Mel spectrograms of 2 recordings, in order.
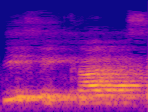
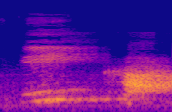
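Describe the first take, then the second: First: Said in the usual way. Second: "difficult" broken into separate syllables, dif-fi-cult; split into syllables. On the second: Shown as a demonstration. Teacher counting syllables for the class, "difficult" said in three parts. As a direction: say "difficult" syllable by syllable with small gaps. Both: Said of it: "Three syllable".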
